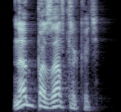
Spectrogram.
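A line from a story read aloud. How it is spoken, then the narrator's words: Brisk cheerful. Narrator (Russian): бодро сказал Гарри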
